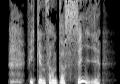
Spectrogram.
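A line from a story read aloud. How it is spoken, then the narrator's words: Exclaiming. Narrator (Swedish): utbrast hon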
